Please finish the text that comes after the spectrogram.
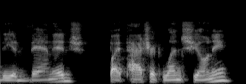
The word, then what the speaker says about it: Lencioni: The Advantage by Patrick Lencioni. It's about, you might pronounce it different if you speak it in like American or British English, but in Italian it's Lencioni.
